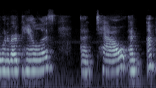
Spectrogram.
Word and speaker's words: Tao: thanks to another one of our panelists uh tau and i'm pronouncing that correctly is that you are thank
